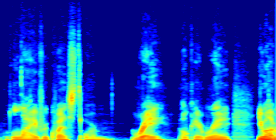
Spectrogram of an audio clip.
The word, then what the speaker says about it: REI: request or Ray okay ray you want Ray it's spelled REI Ray um um watch Ray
